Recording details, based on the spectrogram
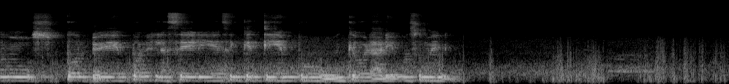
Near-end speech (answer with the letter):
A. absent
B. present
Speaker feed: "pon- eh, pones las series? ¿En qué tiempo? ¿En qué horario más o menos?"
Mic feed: A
